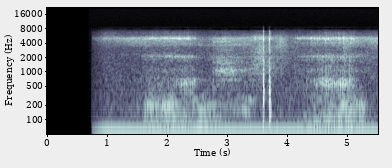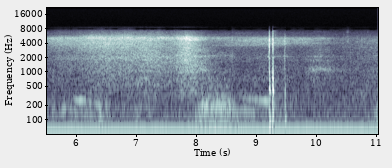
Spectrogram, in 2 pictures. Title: Snores on all sides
